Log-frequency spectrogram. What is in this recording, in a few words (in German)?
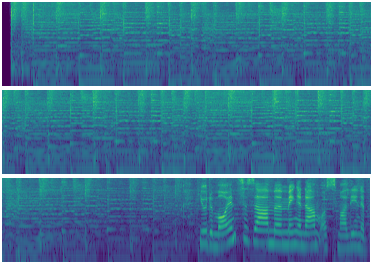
Eifeler Mundart; Welttag der Kranken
